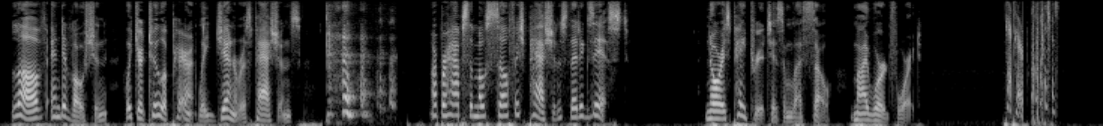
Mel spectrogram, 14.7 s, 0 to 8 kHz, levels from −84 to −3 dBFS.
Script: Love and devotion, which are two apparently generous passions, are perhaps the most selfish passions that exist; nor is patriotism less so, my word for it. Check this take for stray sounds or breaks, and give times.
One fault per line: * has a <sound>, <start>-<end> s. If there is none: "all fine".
* has a laugh, 4.3-5.3 s
* has a chirp, 13.4-14.1 s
